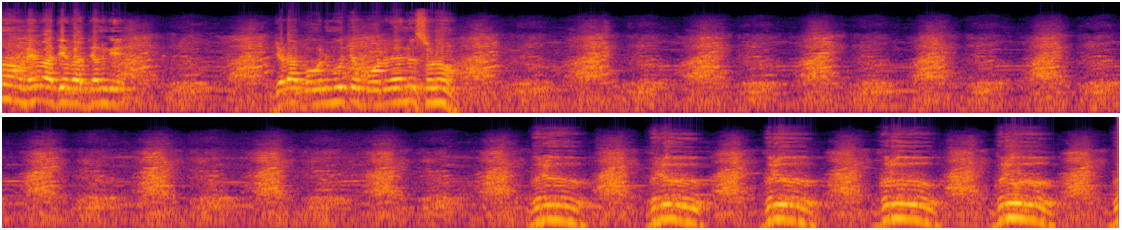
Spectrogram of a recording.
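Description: An older man sings and chants into a microphone, heard through a loudspeaker.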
